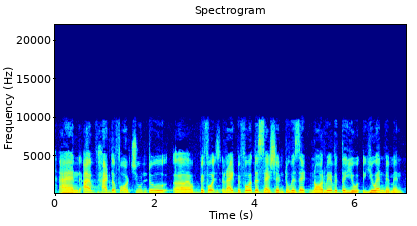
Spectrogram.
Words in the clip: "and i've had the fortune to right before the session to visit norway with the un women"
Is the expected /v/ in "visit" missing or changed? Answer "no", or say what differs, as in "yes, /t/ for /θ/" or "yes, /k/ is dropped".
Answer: no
